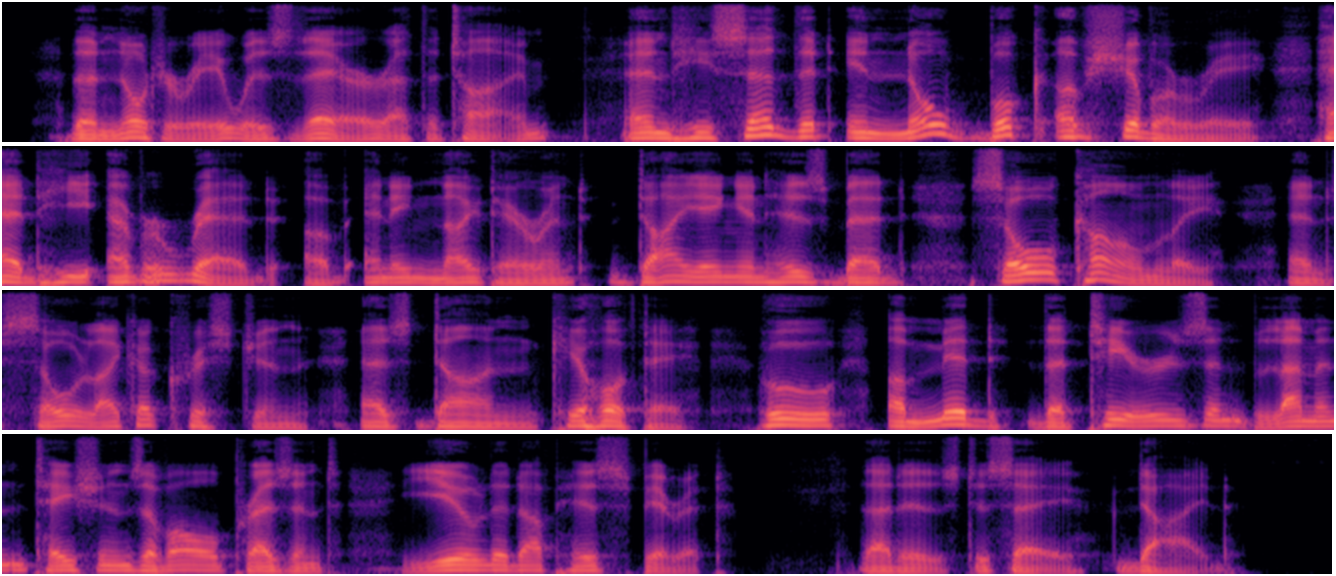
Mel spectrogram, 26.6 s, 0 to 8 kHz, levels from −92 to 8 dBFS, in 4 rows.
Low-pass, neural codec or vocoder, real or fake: 7.2 kHz; codec, 16 kHz, 0.9 kbps, LongCat-Audio-Codec; fake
